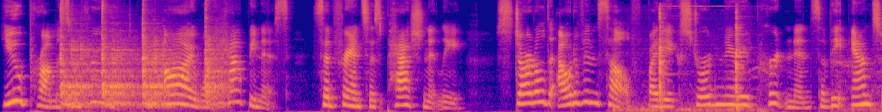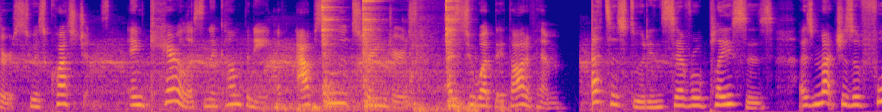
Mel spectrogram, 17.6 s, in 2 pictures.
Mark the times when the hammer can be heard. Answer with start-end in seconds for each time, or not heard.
0.6-2.4, 6.1-7.7, 12.0-13.6.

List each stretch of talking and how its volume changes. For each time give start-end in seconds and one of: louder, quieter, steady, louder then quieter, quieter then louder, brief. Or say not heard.
0.0-17.5 steady.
